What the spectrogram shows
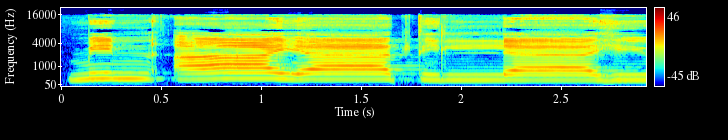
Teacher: اگر یہاں کوئی پڑھے نا من آیات اللہ تو غلط ہے، یہ جو من کی آواز کو لمبا کیا، غنہ کرنے کی کوشش کی، نہیں کرنا، جلدی پڑھیں گے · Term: اظہار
